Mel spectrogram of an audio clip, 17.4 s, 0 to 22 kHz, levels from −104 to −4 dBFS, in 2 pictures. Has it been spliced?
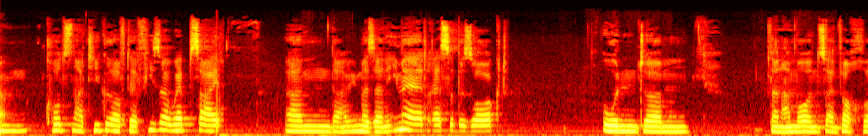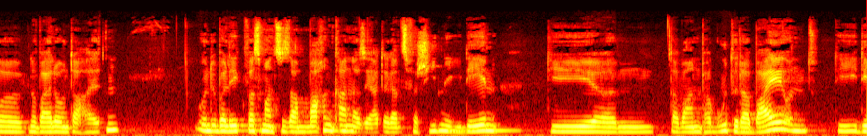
no; 0 cuts

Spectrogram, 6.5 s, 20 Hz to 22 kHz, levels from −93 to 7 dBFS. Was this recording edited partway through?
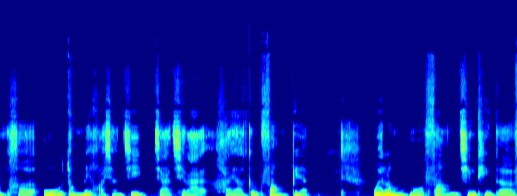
no; 0 cuts

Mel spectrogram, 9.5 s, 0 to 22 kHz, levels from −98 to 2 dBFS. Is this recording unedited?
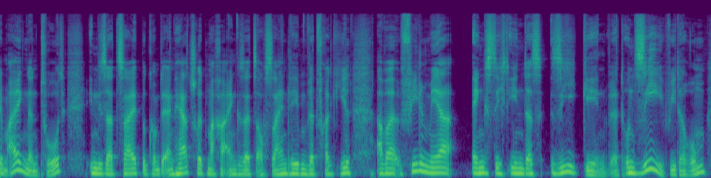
yes; 0 cuts

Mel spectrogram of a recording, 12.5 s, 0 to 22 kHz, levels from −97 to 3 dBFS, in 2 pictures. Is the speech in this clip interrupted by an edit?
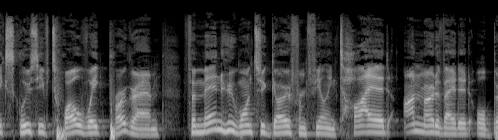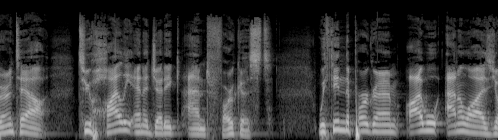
yes; 1 cut; at 8.5 s

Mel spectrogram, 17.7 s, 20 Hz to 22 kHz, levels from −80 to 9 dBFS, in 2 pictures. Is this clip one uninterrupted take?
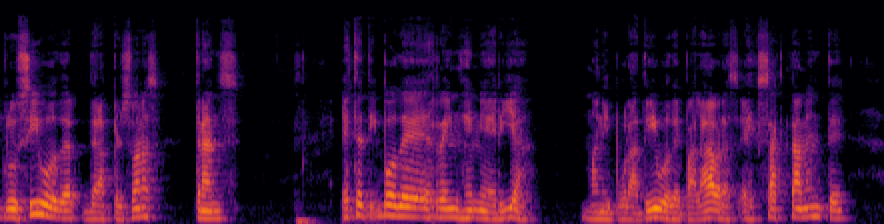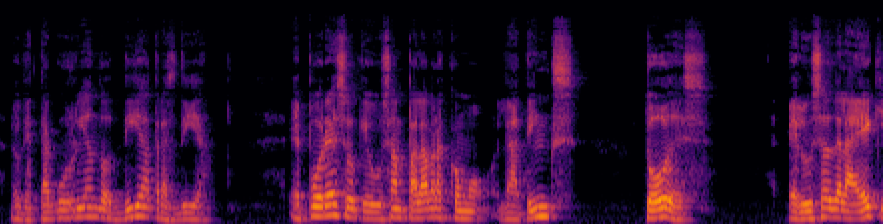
yes; 0 cuts

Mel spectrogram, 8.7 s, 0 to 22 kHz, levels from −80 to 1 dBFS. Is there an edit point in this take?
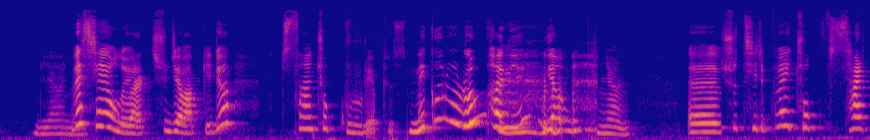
yes; 2 cuts; at 6.0 s, 7.2 s

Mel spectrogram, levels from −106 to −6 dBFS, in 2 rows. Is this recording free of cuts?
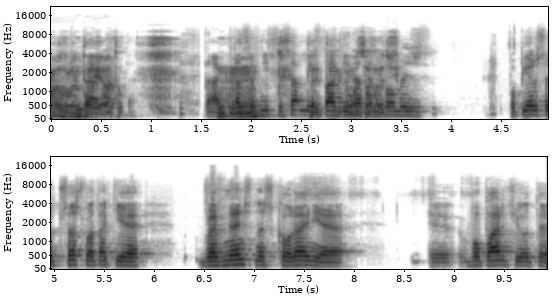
no; 2 cuts; at 1.5 s, 4.4 s

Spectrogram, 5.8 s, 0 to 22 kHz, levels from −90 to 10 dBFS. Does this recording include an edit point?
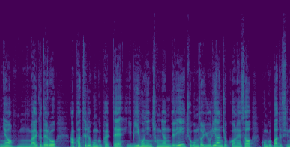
no; 0 cuts

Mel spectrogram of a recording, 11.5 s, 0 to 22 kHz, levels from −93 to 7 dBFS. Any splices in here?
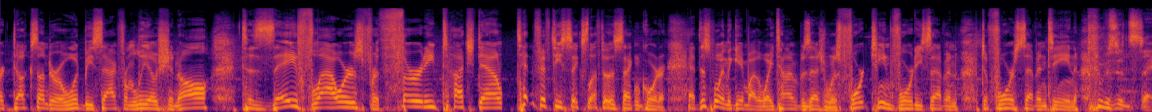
yes; 1 cut; at 5.0 s

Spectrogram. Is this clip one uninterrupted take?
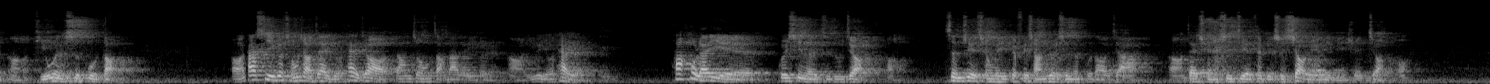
no; 1 cut; at 2.4 s

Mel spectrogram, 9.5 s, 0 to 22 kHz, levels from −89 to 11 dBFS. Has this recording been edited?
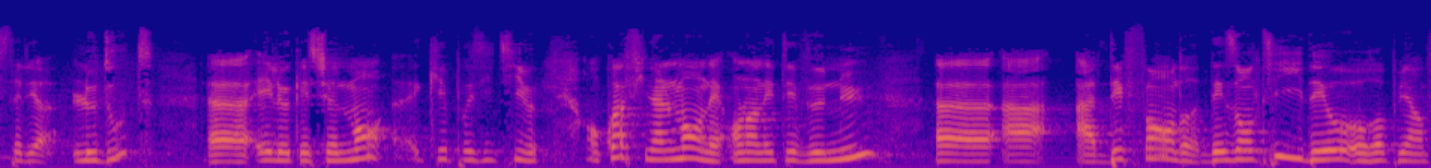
no; 0 cuts

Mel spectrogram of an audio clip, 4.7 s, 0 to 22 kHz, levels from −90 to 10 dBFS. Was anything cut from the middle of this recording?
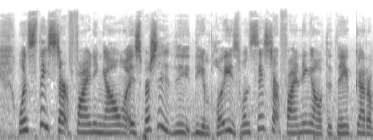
no; 0 cuts

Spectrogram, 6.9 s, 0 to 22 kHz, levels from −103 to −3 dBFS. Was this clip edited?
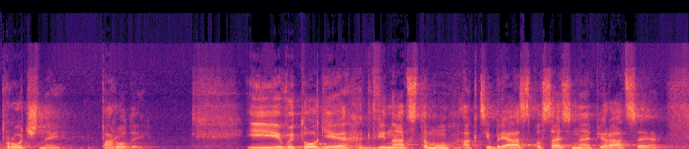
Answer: no; 0 cuts

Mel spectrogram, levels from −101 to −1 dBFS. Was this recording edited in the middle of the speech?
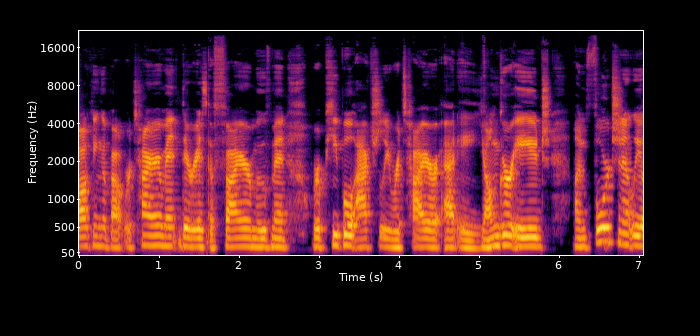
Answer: yes; 1 cut; at 6.1 s

